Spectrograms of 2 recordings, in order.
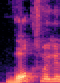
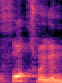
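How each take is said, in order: First: Volkswagen said with an English v at the start; wrong pronunciation. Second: Volkswagen said as fɔksʋeɡən, the first letter sounding like f; correct pronunciation. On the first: Teacher to students showing the wrong version, Volkswagen with v. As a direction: Volkswagen spoken with v as spelled, the wrong take. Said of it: "Volkswagen नहीं बोलते". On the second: Teacher to students giving the right version, Volkswagen with f. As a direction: Volkswagen spoken with an f start, the German way. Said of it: "एफ बोलते हैं ना कि वी". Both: Shown as a demonstration.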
